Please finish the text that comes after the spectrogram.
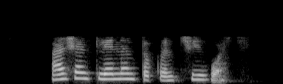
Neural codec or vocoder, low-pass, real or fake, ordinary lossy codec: codec, 44.1 kHz, 2.6 kbps, DAC; 3.6 kHz; fake; AAC, 32 kbps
